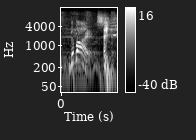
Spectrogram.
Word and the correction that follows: DiBiase: He was the million-dollar man in the WWF. – Did I say it right? – No. – Oh, well, what is it? – Ted DiBiase.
